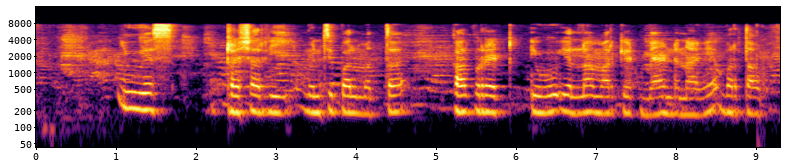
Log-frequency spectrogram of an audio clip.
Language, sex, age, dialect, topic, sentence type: Kannada, male, 18-24, Northeastern, banking, statement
